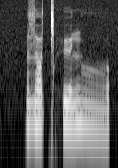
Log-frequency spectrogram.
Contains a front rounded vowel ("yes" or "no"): yes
